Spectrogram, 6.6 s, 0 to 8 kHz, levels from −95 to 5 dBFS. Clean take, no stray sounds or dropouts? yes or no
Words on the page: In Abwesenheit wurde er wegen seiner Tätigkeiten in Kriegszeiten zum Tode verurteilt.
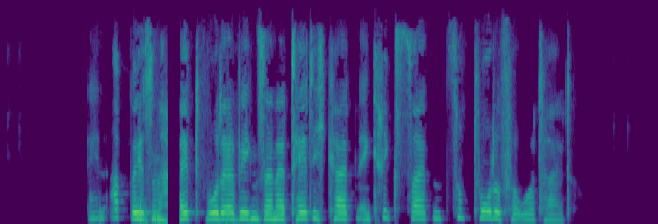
no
